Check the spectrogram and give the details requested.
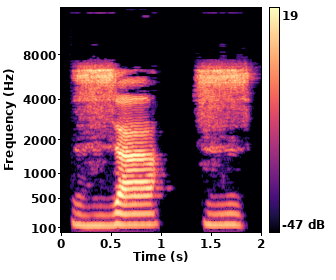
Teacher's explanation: These letters are pronounced with whistle, like high sound.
